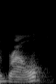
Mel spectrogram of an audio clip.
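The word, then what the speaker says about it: Raul: person his name is Ral rhymes with Paul R and he is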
